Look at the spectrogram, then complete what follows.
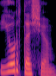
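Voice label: "ёртасьӧм", Komi, female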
